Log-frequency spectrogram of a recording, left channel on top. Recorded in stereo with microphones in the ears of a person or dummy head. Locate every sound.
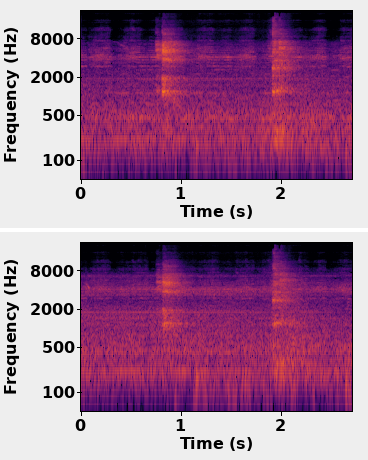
0.7 s chewing: 35° left (ahead or behind), 1.2 m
